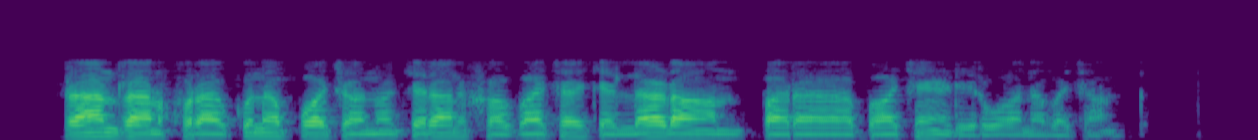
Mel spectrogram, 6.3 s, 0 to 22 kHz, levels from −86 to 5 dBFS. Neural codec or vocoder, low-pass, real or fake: none; 3.6 kHz; real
